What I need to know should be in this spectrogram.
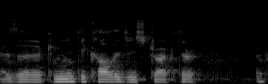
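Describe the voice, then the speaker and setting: A man speaks in a dark, mellow tone at a fairly low pitch. His intonation is monotone and flat. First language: not English. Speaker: community college instructor. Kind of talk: personal talk to camera. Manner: hesitant, many fillers.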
